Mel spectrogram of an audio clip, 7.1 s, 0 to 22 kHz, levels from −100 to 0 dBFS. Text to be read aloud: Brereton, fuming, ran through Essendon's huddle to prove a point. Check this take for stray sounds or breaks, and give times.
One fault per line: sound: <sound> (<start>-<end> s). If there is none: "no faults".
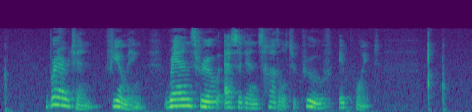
no faults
